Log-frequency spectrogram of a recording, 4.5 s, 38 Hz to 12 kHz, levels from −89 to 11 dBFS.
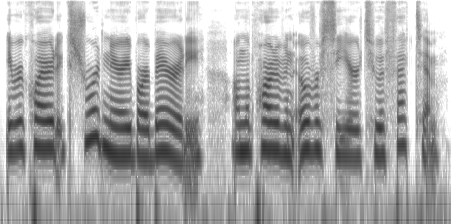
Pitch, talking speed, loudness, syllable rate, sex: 245 Hz, 175 wpm, -17 LUFS, 6.1 syllables/s, female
